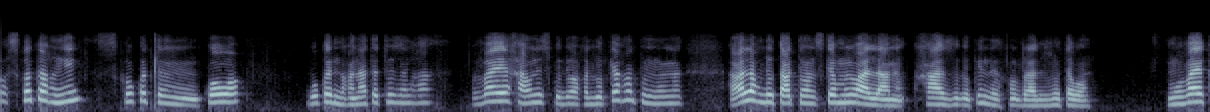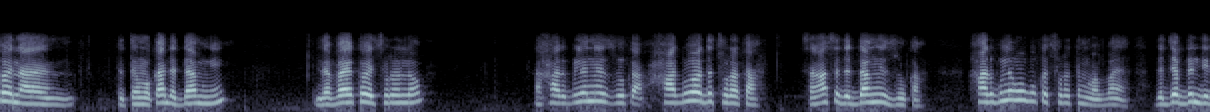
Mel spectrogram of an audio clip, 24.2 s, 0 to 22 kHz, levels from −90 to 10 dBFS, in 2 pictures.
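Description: AMR wideband (HD Voice) codec damage runs throughout this speech: raspy, rough coding with nothing above 7.5 kHz, consistent with one of AMR-WB's lowest bitrates, likely around 8.85 kbit/s.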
